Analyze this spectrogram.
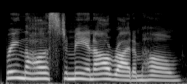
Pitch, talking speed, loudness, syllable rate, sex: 235 Hz, 320 wpm, -15 LUFS, 5.7 syllables/s, female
